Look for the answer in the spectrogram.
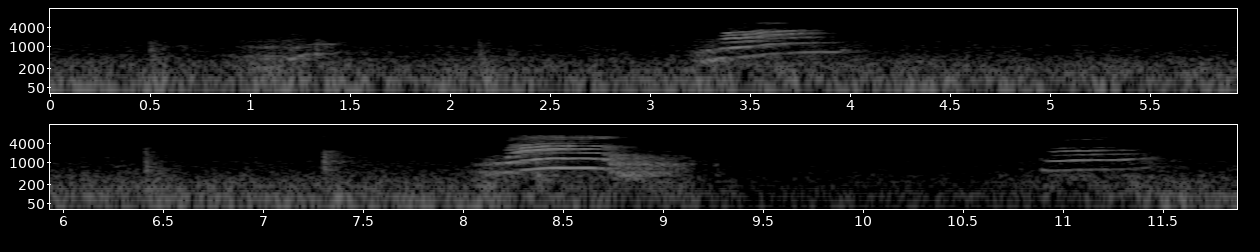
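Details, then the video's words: Indoor female pet cat, the fridge cat, meowing while filmed: three distinct drawn-out meows spaced a few seconds apart, plus a faint short one early on, each arching up then down, between soft room noise and small clicks. "Fridge cat meows"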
